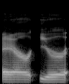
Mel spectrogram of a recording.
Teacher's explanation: that R is treated like a vowel sound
